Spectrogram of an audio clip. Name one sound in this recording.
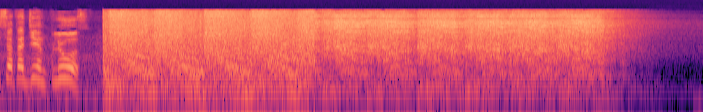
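A multiple rocket launcher fires a salvo of rockets with a sustained roar.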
